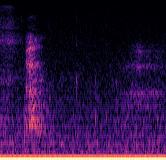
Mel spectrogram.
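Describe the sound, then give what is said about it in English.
A voice imitates a woman's heavy breathing, like a train: one loud, snorting huff of air, followed by fainter breathy noise trailing off, with no talking. “And first thing you know, she's going, she's breathing like that, like a train, like a train, like that, okay?”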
